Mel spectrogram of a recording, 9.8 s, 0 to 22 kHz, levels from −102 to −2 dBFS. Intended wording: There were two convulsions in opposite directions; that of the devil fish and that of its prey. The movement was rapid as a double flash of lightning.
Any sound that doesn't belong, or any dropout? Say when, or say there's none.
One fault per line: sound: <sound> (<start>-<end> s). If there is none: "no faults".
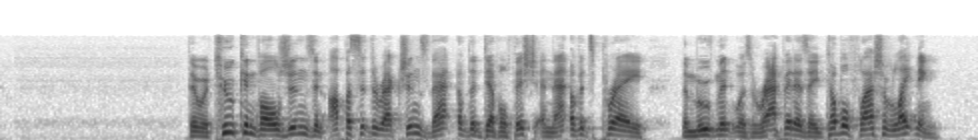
no faults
